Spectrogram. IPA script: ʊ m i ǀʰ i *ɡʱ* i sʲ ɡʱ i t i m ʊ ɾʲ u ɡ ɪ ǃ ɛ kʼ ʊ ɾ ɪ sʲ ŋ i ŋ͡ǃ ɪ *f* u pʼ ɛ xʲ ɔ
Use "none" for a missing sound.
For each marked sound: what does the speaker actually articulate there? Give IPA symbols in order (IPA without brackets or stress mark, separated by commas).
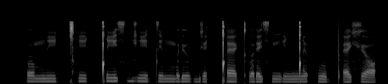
ǃ, f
